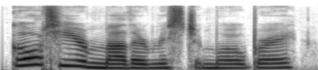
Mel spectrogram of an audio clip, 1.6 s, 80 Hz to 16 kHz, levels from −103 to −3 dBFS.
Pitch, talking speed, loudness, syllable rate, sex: 230 Hz, 225 wpm, -16 LUFS, 5.7 syllables/s, female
